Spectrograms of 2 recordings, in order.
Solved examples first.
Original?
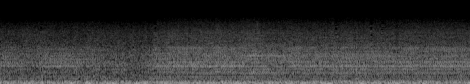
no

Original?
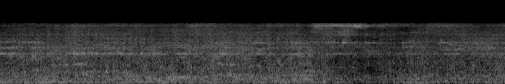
no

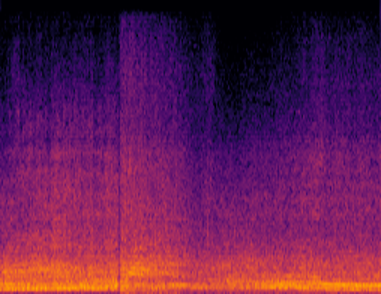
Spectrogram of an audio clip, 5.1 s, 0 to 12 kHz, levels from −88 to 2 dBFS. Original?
yes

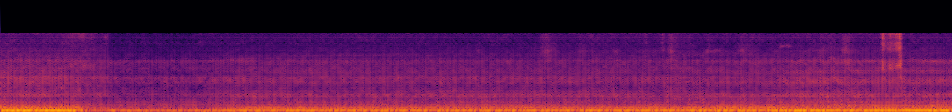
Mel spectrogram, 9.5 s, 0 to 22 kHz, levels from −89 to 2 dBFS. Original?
no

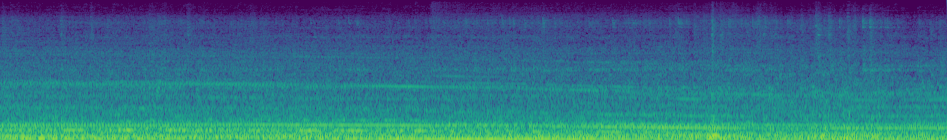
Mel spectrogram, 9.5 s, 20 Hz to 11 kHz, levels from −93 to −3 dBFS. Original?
yes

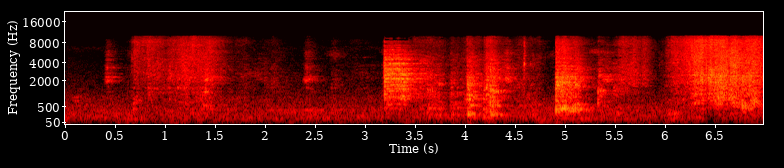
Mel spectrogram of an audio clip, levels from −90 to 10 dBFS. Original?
yes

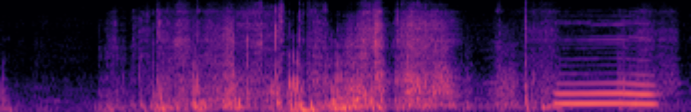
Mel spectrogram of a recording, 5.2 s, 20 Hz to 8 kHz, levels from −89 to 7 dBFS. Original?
yes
